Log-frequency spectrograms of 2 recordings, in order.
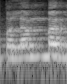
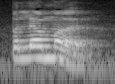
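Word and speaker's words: plumber: लेकिन रूल य है एम और बी इकट्ठा आएगा तो बी की आवाज साइलेंट हो जाएगी इसी तरह इसको प्लंबर नहीं पढ़ते प्लमर प्लमर पढ़ते हैं नेक्स्ट रूल य है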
